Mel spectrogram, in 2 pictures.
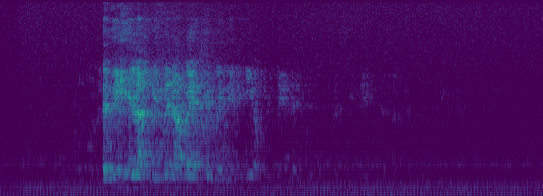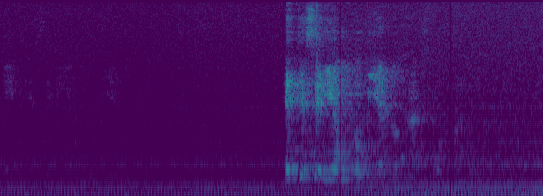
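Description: A middle-aged man speaks formally into a microphone, heard over loudspeakers in a large hall.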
